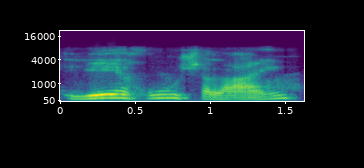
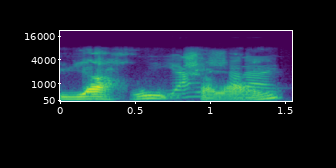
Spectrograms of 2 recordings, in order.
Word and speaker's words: Yahushalayim: Tomando por base essa afirmativa, isso caberia na questão do nome da cidade, que é normalmente pronunciada pelos judeus de Yerushalayim, devendo ser, na verdade, pronunciada como Yahushalayim.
